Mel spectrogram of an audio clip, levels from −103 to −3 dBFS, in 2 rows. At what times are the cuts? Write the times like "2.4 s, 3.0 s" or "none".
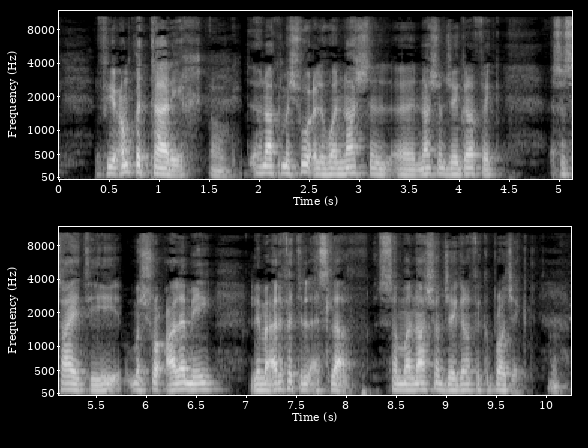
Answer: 1.8 s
